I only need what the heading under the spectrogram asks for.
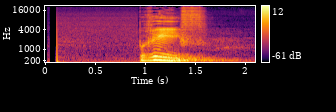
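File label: "letter", Australian English; PictureDictionary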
